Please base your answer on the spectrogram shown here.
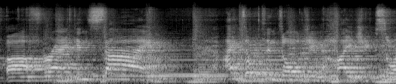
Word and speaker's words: Frankenstein: truth laughs that's Frankenstein my name it's pronounced Frankenstein yes yes the whole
